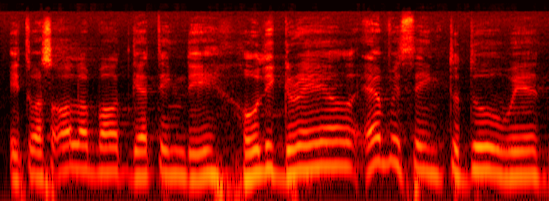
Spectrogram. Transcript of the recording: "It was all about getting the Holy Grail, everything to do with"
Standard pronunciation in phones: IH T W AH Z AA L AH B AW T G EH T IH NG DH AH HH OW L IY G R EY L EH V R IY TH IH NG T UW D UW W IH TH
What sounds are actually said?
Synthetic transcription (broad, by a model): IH T W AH S AA L AH B AW T G EH T IH NG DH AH HH OW L IY G R EY L EH V R IY TH IH NG T UW D UW W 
